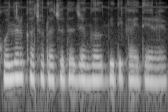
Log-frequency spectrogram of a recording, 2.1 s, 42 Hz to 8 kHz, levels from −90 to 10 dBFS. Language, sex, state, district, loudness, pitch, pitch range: Hindi, female, Arunachal Pradesh, Papum Pare, -16 LUFS, 195 Hz, 185-200 Hz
